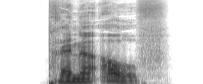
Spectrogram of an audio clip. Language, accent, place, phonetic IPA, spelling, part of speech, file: German, Germany, Berlin, [ˌtʁɛnə ˈaʊ̯f], trenne auf, verb, De-trenne auf.ogg
- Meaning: inflection of auftrennen: 1. first-person singular present 2. first/third-person singular subjunctive I 3. singular imperative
